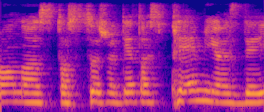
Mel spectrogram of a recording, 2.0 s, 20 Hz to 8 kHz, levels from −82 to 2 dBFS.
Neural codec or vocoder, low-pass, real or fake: none; 7.2 kHz; real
